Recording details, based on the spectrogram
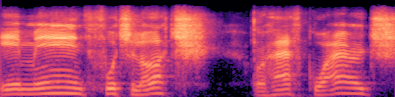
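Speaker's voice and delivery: put-on Brazilian accent. Saying jiu-jitsu move names the way they sound in a Brazilian accent. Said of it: "when you put on a Brazilian accent and a Brazilian inflection".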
